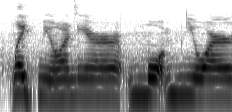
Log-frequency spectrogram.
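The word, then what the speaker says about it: Mjölnir: Mjolnir, whatever. Mjolnir? Yes. Mjolnir? Okay, so that is how it's pronounced, because I was surely this is wrong.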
